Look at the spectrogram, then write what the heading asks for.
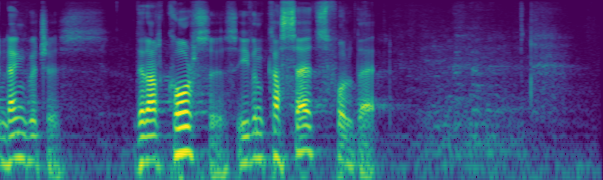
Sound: laughter

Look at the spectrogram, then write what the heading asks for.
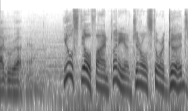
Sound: voiceover

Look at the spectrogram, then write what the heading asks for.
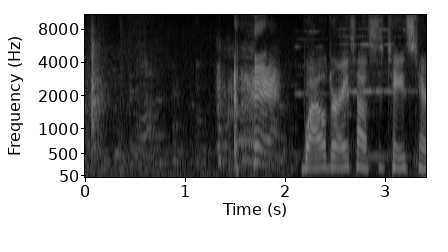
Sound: laugh Track; laugh Track Coughing Simultaneously

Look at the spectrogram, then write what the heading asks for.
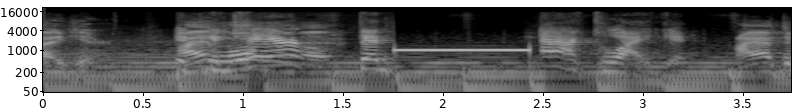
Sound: beep

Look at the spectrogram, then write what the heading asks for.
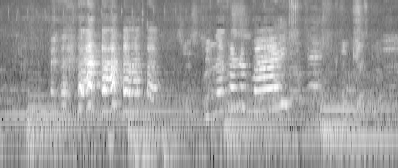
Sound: laughs

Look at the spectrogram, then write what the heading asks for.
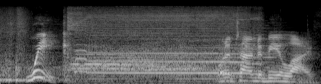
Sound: celebratory music; crowd cheering

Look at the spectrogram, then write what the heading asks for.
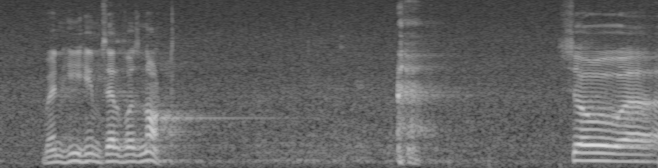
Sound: few laugh

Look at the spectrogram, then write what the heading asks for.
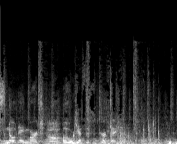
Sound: gasping

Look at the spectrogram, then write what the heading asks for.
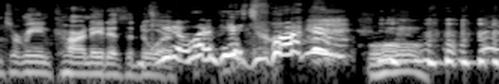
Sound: laughing; laughs

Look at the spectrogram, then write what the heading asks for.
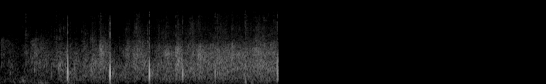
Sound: and audience applauding

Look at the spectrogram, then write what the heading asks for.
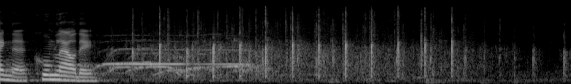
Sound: audience applauds and cheers

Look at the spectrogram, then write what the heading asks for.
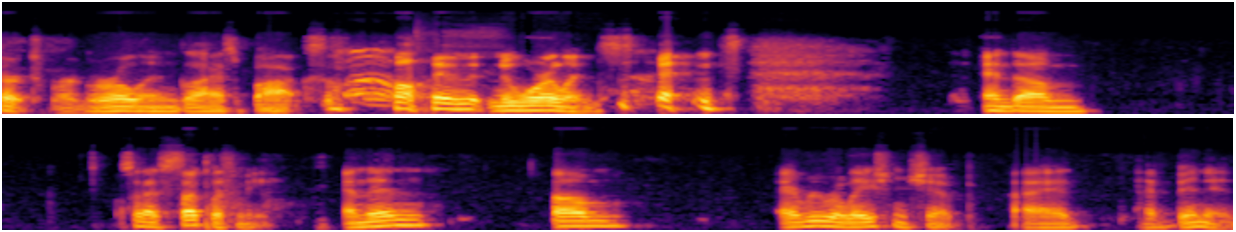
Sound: laughs

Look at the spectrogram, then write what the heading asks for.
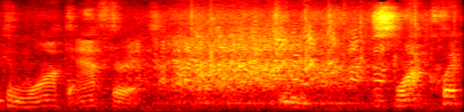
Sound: crowd laughs

